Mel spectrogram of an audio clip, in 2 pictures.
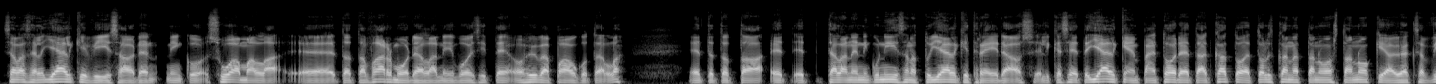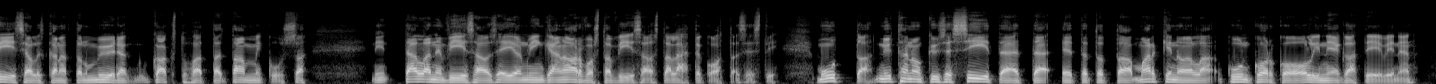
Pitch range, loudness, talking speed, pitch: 95-110 Hz, -17 LUFS, 135 wpm, 105 Hz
